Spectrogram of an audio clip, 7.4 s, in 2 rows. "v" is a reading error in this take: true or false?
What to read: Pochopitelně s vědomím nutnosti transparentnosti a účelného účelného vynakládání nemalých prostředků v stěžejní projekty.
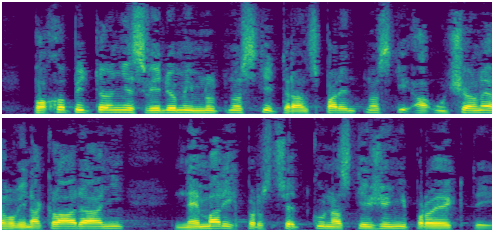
true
